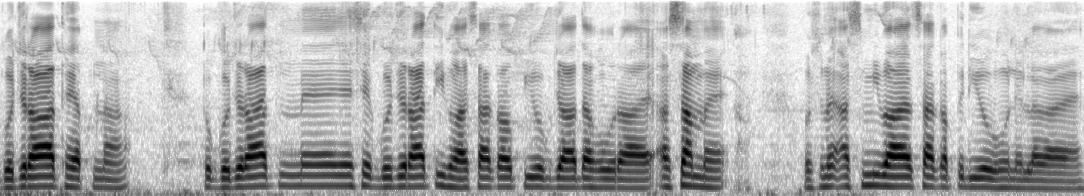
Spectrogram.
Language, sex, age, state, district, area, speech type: Hindi, male, 45-60, Madhya Pradesh, Hoshangabad, rural, spontaneous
